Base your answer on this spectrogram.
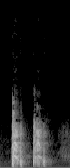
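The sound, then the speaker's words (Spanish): Two harsh coughs from a preacher during a church sermon, about half a second apart, each sharp at onset and rough as it fades, with no talk around them. “Tengo esta tos que me impide hablar, te ruego que la pueda controlar.”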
